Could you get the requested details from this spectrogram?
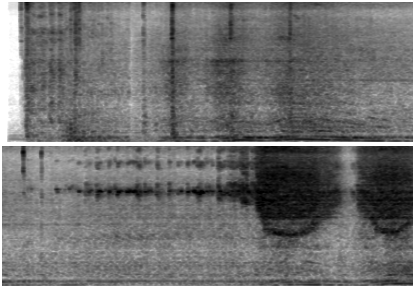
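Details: Isuzu Reward diesel at idle with the AC on: a thin, steady high squeal comes in and holds over the diesel clatter; a noisy accessory belt is slipping under the AC load.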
